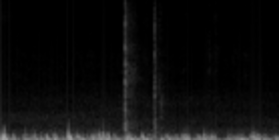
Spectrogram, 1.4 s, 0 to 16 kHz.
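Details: Schallen 12-inch desk fan running on its speed settings: steady low whoosh of the blades with a smooth, even motor hum and no grinding or rattle; normal running.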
